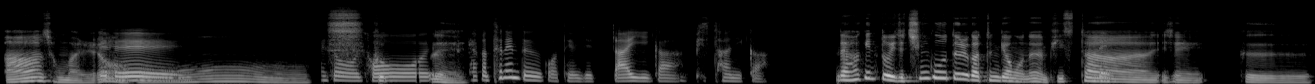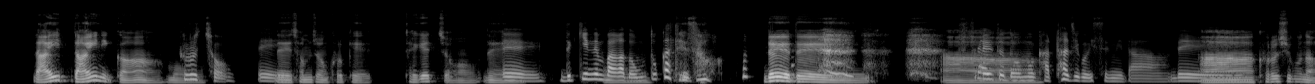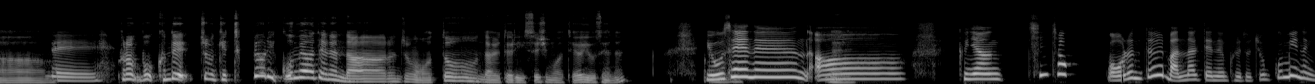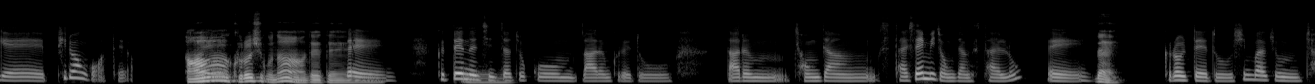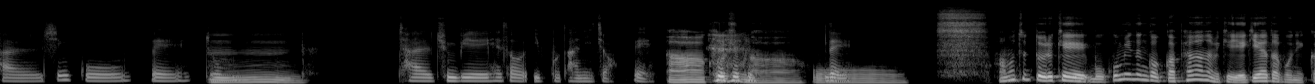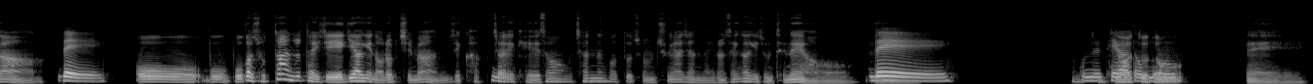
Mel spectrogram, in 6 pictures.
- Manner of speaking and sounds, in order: teeth sucking; in English: "trend"; other background noise; laughing while speaking: "똑같아서"; laugh; laugh; tapping; laugh; teeth sucking
- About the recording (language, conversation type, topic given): Korean, podcast, 꾸밀 때와 편안함 사이에서 어떻게 균형을 잡으시나요?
